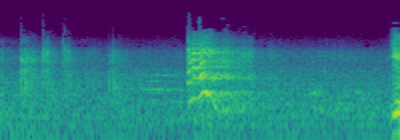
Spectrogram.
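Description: A pause in an old hall recording: faint short murmurs, then one brief spoken sound about two seconds in that echoes in the hall, over steady recording hiss and a low hum.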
